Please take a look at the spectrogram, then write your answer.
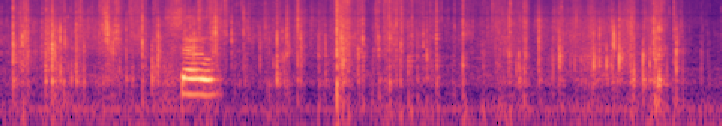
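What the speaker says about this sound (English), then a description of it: "let's go ahead and cut in this packaging" Plastic packaging is cut open, giving crinkling, rustling and snipping sounds close up, with a person talking over it.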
